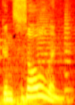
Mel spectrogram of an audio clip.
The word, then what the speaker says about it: Gonsolin: The correct pronunciation of the last name is actually Gonsolin.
